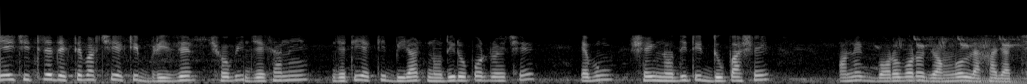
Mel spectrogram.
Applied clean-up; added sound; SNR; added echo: none; none; none; none.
